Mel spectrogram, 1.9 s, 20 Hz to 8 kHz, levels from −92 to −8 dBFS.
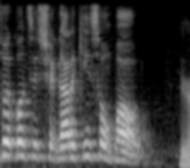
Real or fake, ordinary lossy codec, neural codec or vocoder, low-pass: real; none; none; 7.2 kHz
